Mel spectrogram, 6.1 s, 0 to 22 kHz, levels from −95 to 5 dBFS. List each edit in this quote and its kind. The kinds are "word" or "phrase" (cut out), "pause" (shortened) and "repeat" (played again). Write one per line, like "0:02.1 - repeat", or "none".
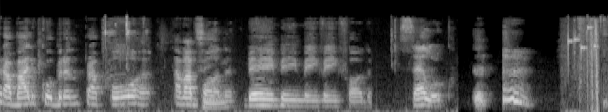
0:01.9 - word
0:03.2 - repeat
